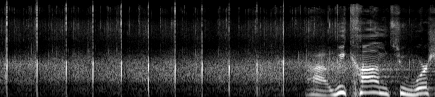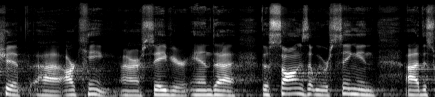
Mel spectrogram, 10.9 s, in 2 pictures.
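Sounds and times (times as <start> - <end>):
audience applauding worship team: 0.0 - 5.5
speech: 3.8 - 10.8.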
